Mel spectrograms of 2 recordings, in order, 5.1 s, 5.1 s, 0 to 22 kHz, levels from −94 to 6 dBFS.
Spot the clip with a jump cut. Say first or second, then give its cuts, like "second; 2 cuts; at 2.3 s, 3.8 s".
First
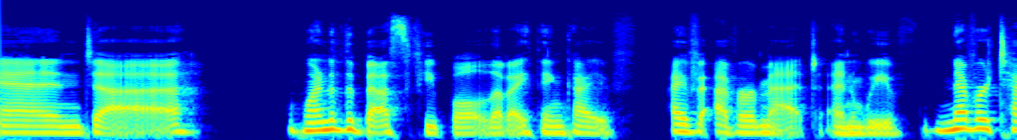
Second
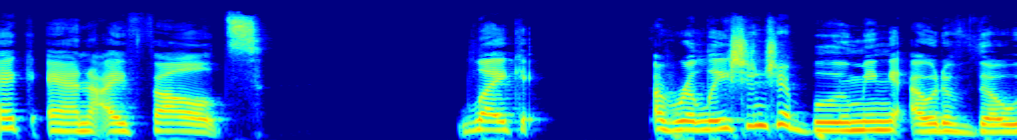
second; 1 cut; at 3.2 s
